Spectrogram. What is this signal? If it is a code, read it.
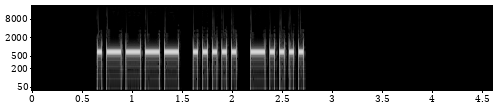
Morse code, heard as a keyed tone, about 25 wpm, 700 Hz. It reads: 156
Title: Numbers - 3-Digit 25wpm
